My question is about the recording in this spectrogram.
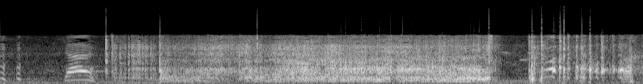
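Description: Skateboard wheels rolling on rough asphalt, a rumble that grows louder as the rider approaches, then cuts off about five seconds in. A few sharp clacks follow as the board pops for an ollie and clatters down on the road.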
